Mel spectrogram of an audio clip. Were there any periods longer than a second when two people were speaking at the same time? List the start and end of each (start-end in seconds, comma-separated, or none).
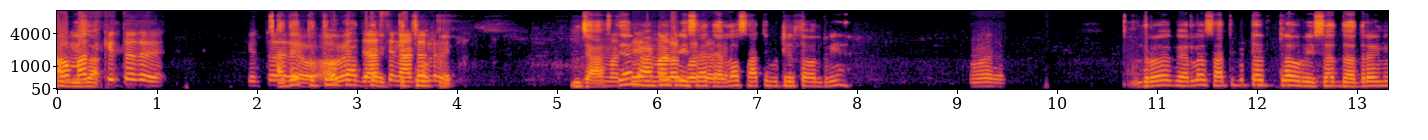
2.2-3.9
